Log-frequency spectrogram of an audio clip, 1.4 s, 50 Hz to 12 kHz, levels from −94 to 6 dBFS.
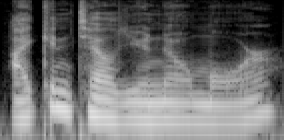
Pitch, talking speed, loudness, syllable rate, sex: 120 Hz, 255 wpm, -19 LUFS, 4.6 syllables/s, male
